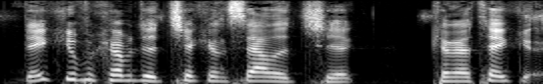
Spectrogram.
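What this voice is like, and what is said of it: Poor put-on Minnesota accent. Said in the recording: “I do a horrible Minnesota accent, by the way. That was supposed to be my Minnesota accent.”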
